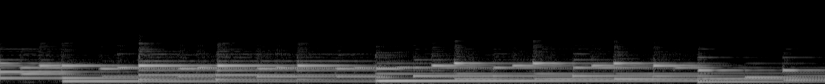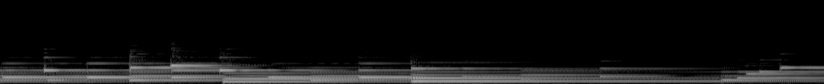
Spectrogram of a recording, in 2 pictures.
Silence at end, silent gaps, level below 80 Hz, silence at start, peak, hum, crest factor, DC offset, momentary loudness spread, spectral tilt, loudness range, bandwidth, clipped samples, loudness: 0 s; none; -70 dBFS; 0 s; -16 dBFS; none; 14 dB; under 0.1%; 12 LU; -12 dB/octave; 6 LU; 3.1 kHz; under 0.1%; -30 LUFS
